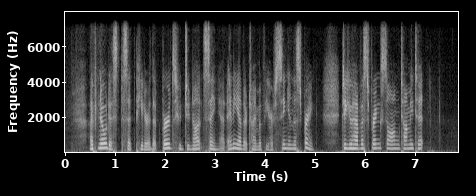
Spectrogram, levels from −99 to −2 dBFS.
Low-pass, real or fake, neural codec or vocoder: 7.2 kHz; fake; codec, 16 kHz in and 24 kHz out, 0.8 kbps, FocalCodec, streaming, 65536 codes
